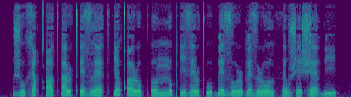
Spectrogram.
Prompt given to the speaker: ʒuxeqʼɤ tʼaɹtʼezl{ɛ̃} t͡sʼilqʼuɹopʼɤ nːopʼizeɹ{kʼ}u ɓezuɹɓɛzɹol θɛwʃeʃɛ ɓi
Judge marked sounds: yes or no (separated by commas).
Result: no, no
